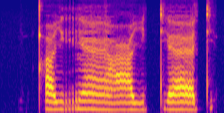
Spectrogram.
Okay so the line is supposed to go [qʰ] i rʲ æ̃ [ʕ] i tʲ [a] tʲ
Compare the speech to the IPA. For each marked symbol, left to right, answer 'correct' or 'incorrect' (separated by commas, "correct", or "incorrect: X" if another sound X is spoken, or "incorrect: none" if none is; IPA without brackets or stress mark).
correct, correct, incorrect: æ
